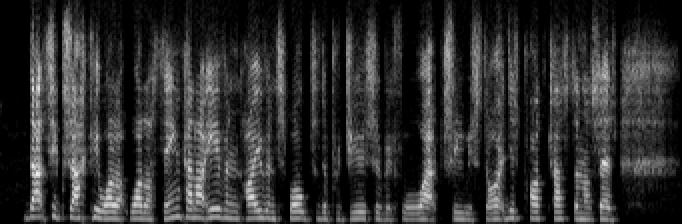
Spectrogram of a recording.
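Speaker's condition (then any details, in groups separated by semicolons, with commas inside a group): No condition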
